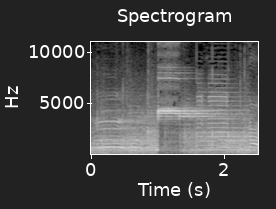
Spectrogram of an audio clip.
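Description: A referee blows a short, sharp whistle.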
